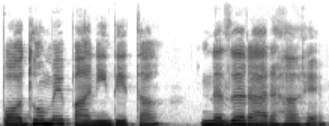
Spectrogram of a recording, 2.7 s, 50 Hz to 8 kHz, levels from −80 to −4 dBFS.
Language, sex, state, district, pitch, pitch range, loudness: Hindi, female, Chandigarh, Chandigarh, 195 Hz, 190-210 Hz, -13 LUFS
